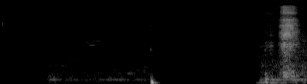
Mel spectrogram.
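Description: A drawn-out, low voiced yawn, cut off by a short click, followed after a pause by a loud breathy exhale.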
